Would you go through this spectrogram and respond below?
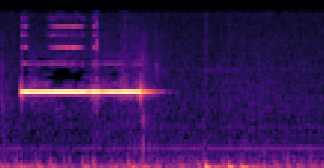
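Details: AED power-on tone in a first-aid training demonstration: a loud, steady high-pitched tone lasting about a second as the defibrillator is switched on after CPR, followed by low room noise.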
